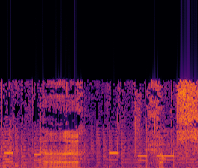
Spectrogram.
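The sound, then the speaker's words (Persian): Keypad tones of a telephone number being dialed: a few short, steady electronic beeps at irregular spacing, partly masked by a voice and other busy background sound. “بذار من شماره این خبرنگاره رو بگیرم.”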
